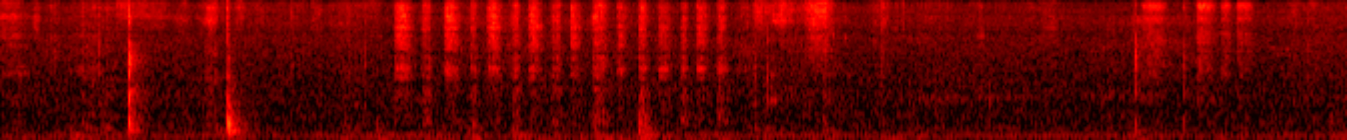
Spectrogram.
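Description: Pencil scratching faintly on drawing paper in short strokes, with two light taps about half a second apart near the start.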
